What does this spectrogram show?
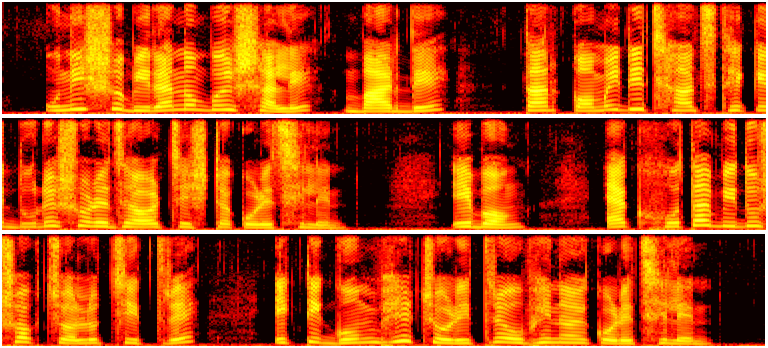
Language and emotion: Bengali, neutral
